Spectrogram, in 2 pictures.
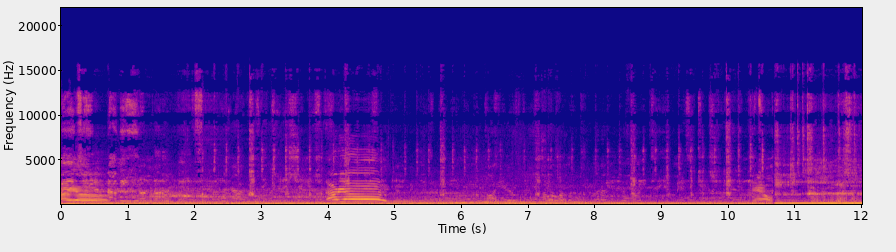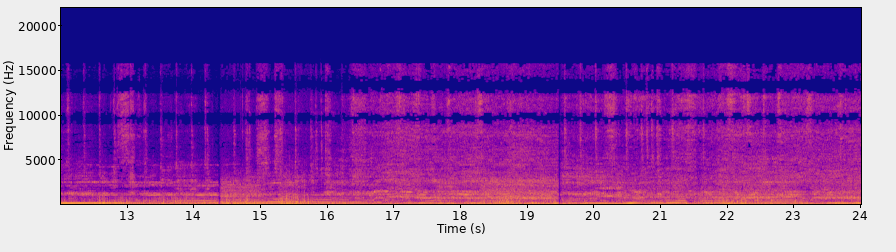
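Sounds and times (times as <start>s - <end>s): background music: 0.0s - 24.0s
car engine revving: 0.0s - 24.0s
tyres skidding: 0.0s - 24.0s
voices: 0.0s - 24.0s.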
